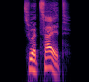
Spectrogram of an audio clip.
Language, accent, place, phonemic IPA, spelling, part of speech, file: German, Germany, Berlin, /tsʊrˈtsaɪt/, zurzeit, adverb, De-zurzeit.ogg
- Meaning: currently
